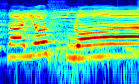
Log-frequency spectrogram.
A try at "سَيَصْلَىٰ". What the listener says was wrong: सीन और स्वाद में फ़र्क रखना है। सयस्ला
